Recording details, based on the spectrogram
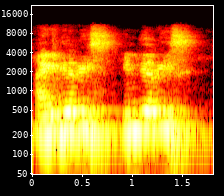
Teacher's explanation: where there is no R, they bring in an R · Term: Inclusive R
